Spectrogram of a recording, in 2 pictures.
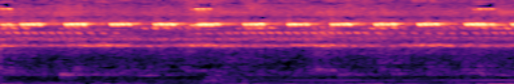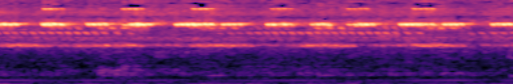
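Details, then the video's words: Cricket chorus sold as a rat repellent, sleep aid and bird-training track; a bright high trill beats steadily in quick pulses while lower chirps come in short groups, over a faint steady low hum. "Suara jangkik pengusir tikus pengantar tidur"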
